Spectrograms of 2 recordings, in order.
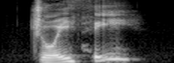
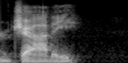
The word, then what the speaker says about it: Jyoti: because her name is Joythy, okay, but it's pronounced J-Y-O-T-I, pronounced Joythy. – You mean it's spelled, not pronounced? – It's spelled J-Y-O-T-I, yeah. It's pronounced Joythy. And I really hope I'm saying that right, because for the past 20 years, she has let people just call her Jotty. – No. – 20 years, because her name is spelled, like phonetically, it looks like Jotty, rhyming with potty, right?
